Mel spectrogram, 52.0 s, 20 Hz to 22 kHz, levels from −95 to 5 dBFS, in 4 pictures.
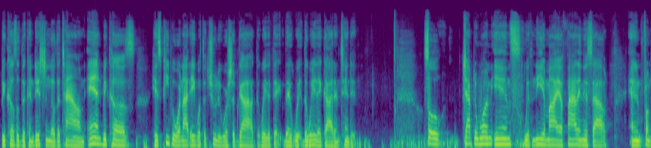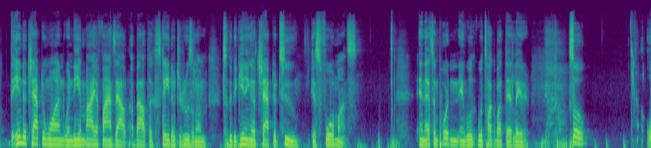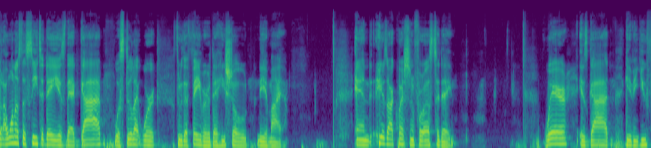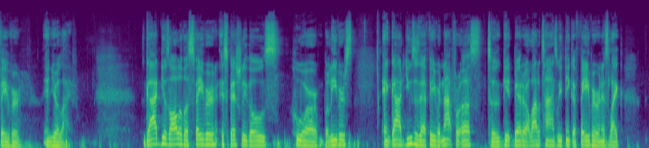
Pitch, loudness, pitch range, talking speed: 120 Hz, -15 LUFS, 110-135 Hz, 165 wpm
